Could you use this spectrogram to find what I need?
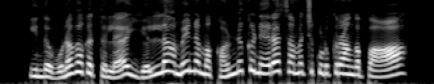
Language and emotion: Tamil, surprised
